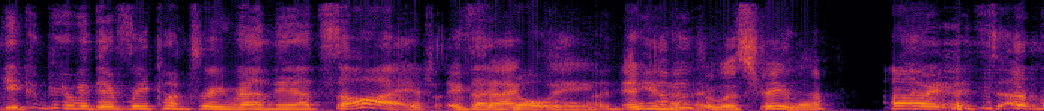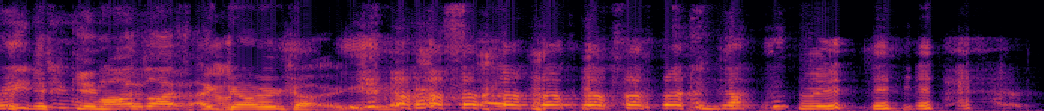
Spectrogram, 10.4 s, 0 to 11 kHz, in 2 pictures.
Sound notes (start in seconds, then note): 8.5 laughing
